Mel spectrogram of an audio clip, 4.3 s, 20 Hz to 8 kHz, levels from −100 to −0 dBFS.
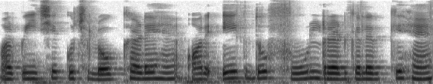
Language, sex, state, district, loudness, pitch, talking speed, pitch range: Hindi, female, Bihar, Patna, -15 LUFS, 215 Hz, 195 wpm, 205-230 Hz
